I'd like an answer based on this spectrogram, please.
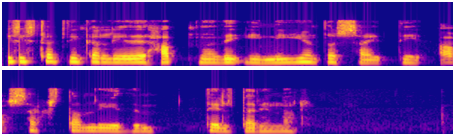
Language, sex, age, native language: Icelandic, female, 30-39, Icelandic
